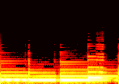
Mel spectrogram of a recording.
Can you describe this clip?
recording by me for sound example for my course.
bcl means loop because in french loop is "boucle" so bcl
